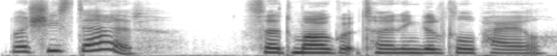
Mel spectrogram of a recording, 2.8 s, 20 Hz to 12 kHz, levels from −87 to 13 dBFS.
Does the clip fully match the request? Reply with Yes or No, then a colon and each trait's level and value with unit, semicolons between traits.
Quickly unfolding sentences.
No: average, 195 wpm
